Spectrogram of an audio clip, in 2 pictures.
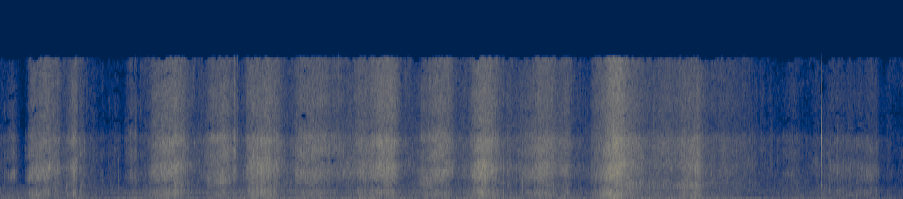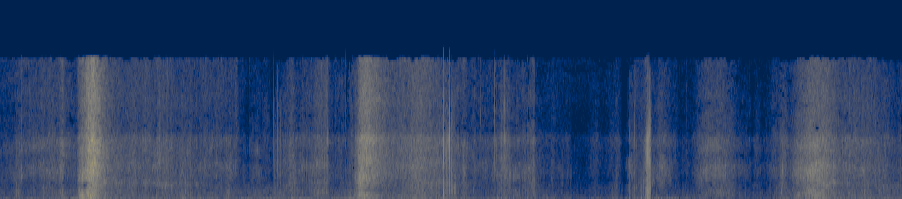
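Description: Dry fallen leaves crunching and rustling in irregular bursts, about one or two a second, as a person moves about in a leaf pile. The loudest crunches come about six and ten seconds in.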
